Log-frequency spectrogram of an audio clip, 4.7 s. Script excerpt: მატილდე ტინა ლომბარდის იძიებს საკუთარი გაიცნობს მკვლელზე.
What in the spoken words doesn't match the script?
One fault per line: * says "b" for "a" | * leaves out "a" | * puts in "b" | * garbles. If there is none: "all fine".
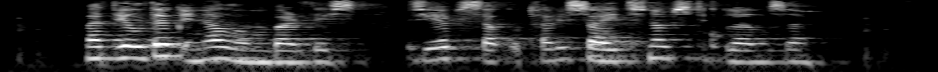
all fine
